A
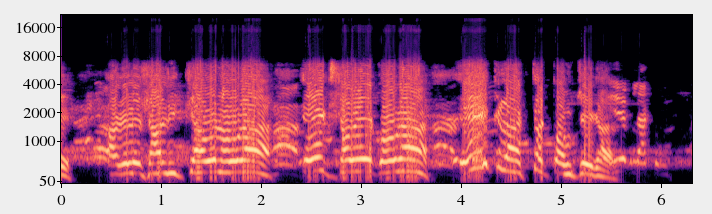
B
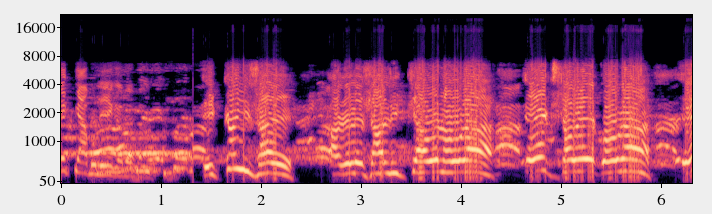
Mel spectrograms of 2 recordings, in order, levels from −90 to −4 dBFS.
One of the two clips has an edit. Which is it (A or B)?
B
